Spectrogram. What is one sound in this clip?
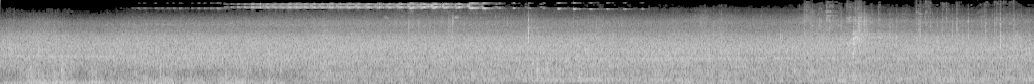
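Wheels roll over pavement with a steady rumble.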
